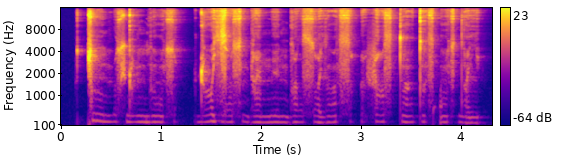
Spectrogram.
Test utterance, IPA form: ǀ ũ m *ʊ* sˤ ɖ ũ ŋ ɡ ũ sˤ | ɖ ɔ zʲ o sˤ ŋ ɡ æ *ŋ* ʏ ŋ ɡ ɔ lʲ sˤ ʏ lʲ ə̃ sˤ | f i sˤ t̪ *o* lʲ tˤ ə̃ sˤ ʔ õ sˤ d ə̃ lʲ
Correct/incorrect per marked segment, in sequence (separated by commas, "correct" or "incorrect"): incorrect, incorrect, incorrect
